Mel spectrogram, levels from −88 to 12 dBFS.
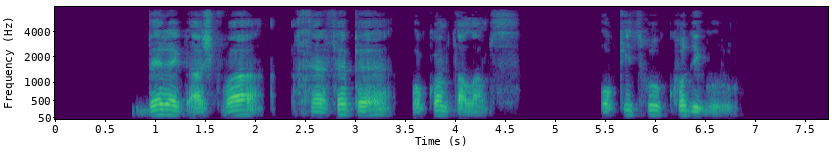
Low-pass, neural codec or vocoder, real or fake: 7.2 kHz; none; real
